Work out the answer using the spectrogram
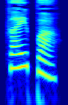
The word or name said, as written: ಕೈಪ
